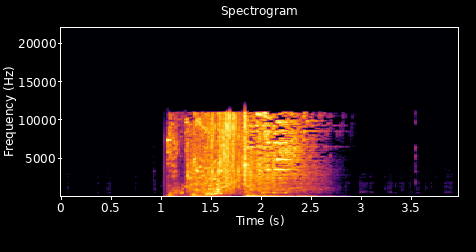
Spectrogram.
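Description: A bright whooshing flourish plays as an upgrade completes.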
